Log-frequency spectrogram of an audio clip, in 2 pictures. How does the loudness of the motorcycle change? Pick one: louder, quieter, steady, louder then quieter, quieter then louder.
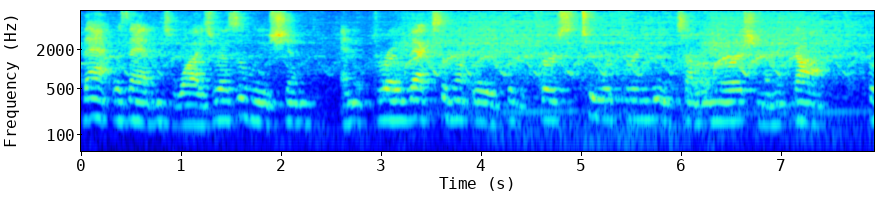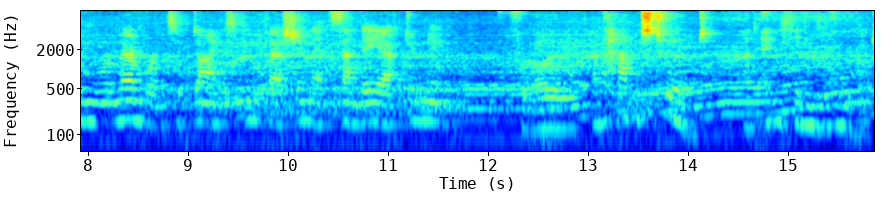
steady.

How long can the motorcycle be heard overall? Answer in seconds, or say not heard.
8 s.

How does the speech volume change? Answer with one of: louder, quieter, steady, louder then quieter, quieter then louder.
steady.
